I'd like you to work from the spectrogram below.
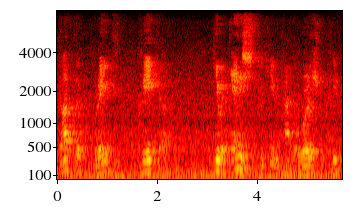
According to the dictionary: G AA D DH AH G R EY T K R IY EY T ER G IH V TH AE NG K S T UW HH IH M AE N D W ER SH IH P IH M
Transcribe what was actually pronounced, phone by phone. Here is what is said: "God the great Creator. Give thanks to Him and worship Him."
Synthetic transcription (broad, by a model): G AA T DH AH G R EY T K R IY EY T ER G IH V T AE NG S T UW HH IH M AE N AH W ER SH IH P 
